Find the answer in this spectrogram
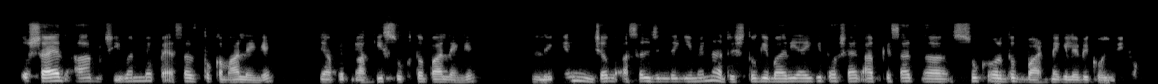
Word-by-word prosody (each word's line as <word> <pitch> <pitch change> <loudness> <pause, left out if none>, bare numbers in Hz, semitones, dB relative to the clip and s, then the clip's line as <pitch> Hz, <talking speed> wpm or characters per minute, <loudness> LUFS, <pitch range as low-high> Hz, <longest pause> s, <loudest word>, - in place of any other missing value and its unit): तो - - -4
शायद 160 +2 +9 0.2
आप 155 -2 -5
जीवन 155 +1 -3
में 165 - -1
पैसा 150 - 0
तो - - -2
कमा 110 0 +2
लेंगे 105 -3 -1 0.5
या 115 - +2
फिर 120 - -2
बाकी 105 +6 0
सुख 125 - -3
तो 135 - +2
पा 120 - +6
लेंगे, 115 0 -3 0.6
लेकिन 140 +8 -3
जब 145 +1 +1
असल 155 0 +1
ज़िंदगी 140 0 -2
में 145 +2 -3
ना, 180 +2 -2
रिश्तों 125 +4 -1
की 150 +1 +4
बारी 140 +2 +3
आएगी, 145 +2 0
तो 155 - -2
शायद 145 0 0
आपके 140 +1 -2
साथ 155 - +3 0.2
अ, 130 -1 +3 0.2
सुख 155 -2 -1
और 150 -2 +4
दुख 155 0 0
बाँटने 110 +2 -1
के 120 - -1
लिए 115 -1 +2
भी 115 - +1
कोई 105 -1 -1
नहीं 105 - -10
होगा। - - -20
140 Hz, 210 wpm, -22 LUFS, 115-150 Hz, 0.6 s, शायद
